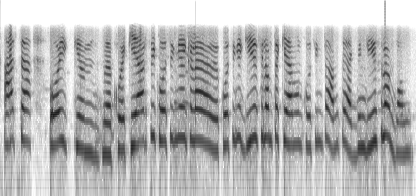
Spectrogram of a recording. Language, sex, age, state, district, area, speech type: Bengali, female, 30-45, West Bengal, Darjeeling, urban, conversation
